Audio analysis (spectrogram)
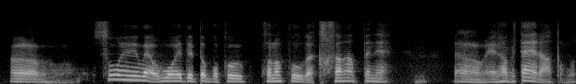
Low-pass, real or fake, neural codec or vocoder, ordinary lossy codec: none; fake; codec, 16 kHz, 0.5 kbps, FunCodec, trained on LibriTTS, 25 frames a second; none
